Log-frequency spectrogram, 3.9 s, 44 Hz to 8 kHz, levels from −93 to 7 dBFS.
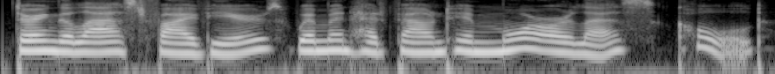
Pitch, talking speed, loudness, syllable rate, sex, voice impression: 215 Hz, 200 wpm, -17 LUFS, 4.1 syllables/s, female, feminine, adult-like, tensed, powerful, bright, soft, clear, fluent, calm, friendly, reassuring, elegant, lively, kind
